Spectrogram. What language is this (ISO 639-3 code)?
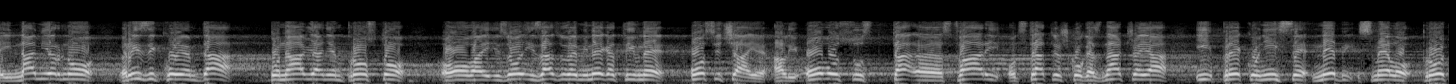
srp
